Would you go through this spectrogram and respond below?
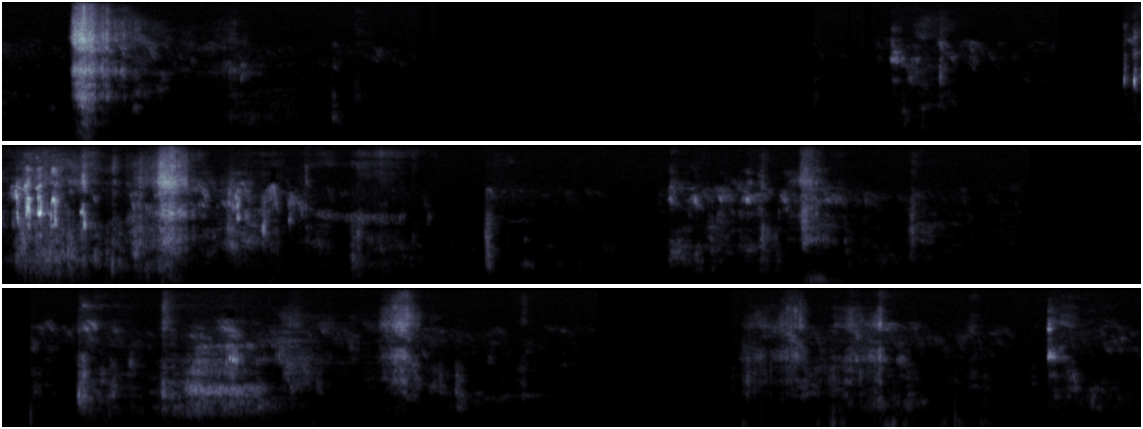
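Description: Chicks peep in a brooder in short, high, scattered bursts separated by long stretches of silence, some clusters louder and busier than others.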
